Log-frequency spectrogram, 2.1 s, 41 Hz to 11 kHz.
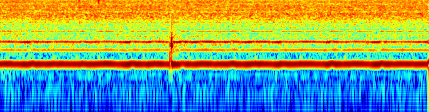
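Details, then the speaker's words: Sony CFM140 cassette player after fixing a twisted takeup belt that flipped over each turn: steady, clean tone with no wobble or periodic dropout, tape running at even speed; sounds better, repair a success, speed okay. "that sounds a little better okay so I think we can put this one back together and call this one a success"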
